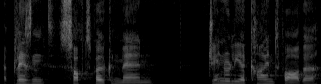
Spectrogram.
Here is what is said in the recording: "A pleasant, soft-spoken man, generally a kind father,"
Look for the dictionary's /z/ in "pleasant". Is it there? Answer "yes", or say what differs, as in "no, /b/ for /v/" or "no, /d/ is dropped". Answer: yes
